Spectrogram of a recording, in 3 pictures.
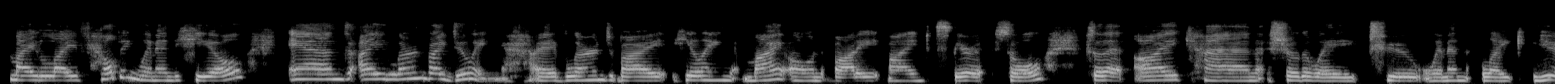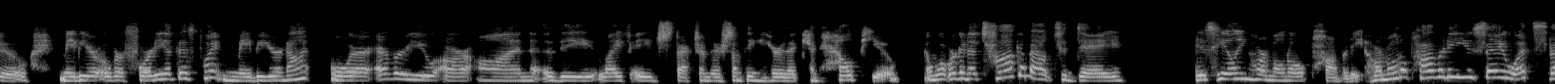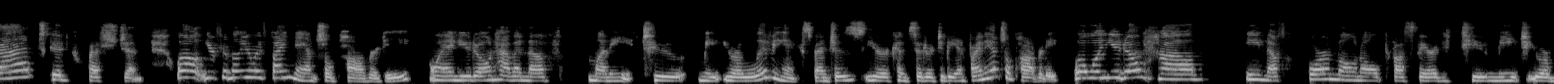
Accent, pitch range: American, 175-245 Hz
